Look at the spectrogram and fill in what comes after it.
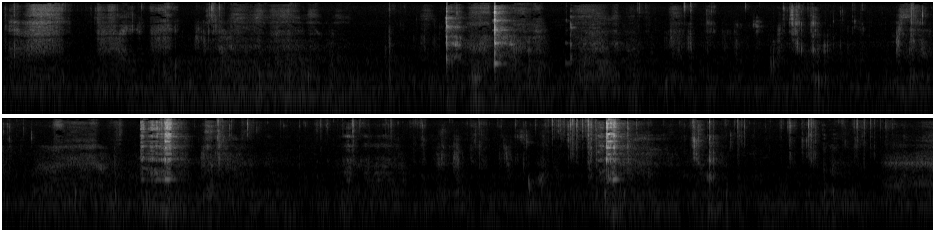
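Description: Close-up chewing and mouth sounds of someone eating rice and fish. A metal spoon clinks sharply against the bowl three times.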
